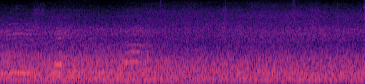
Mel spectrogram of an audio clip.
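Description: A car drives by on the street.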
